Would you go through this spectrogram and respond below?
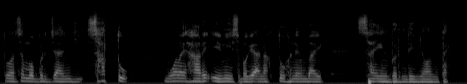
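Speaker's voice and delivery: soft, low vow to God; earnest prayer. Retold or imitated. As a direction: reenact a hushed, solemn promise in prayer. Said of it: "ya doa".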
